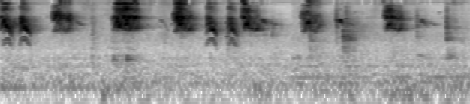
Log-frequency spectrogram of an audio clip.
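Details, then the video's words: Lively sparrow chirping at a feeder while they eat: clusters of quick, bright, scratchy notes, some doubled, with brief pauses between bursts. "sparrow sound effect | ચકલી ઘર | chaklino avaj"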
